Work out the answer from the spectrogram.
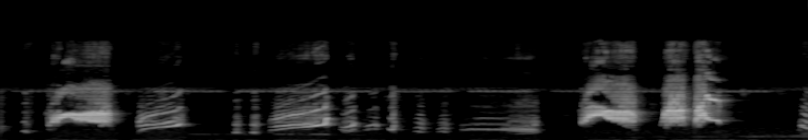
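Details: Long-tailed shrike song used as a lure to get a reluctant bird singing: loud, varied chattering phrases of buzzy rising sweeps and harsh bursts, broken by short pauses, with some quieter mid-pitched notes between.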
